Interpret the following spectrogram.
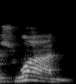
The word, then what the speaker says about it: Schwann: that another scientist called span or schwann is he is from germany so you can say if you study germany w is their pronunciated v decided that also all living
